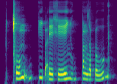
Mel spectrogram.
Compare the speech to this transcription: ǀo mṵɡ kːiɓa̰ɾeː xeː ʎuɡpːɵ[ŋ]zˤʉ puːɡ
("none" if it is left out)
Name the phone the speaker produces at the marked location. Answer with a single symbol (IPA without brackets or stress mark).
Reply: ŋ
